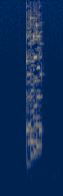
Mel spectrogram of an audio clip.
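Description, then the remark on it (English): A single short electronic ring of a studio phone chirps out loud, lasting a fraction of a second over a faint low background hum, with no one speaking. “No, I was on the phones because it blew up and the intern's a little slow on them.”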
